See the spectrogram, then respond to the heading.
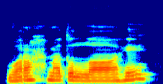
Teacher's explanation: रॉ को मोटा पढ़ेंगे क्योंकि ये तफ़ख़ीम है, रॉ के ऊपर ज़बर है। और हा को गले से बोलिएगा, वरहमतुल्लाहि।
